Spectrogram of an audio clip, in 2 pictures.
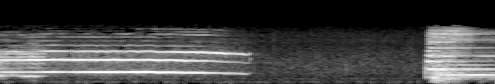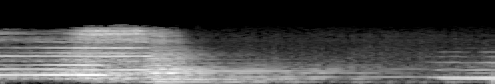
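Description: A dog howls in long, wavering, tonal cries, one sustained howl, a pause of silence, then a louder rising howl that slowly fades, clear with no talking.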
